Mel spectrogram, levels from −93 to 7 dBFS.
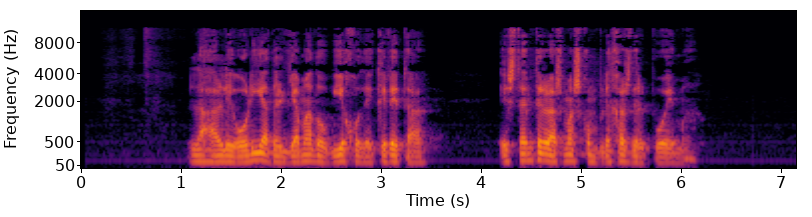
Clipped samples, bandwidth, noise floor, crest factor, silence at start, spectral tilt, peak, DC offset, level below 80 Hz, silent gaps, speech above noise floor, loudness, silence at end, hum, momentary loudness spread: under 0.1%; 11.5 kHz; -72 dBFS; 20 dB; 1.05 s; -4.5 dB/octave; -6 dBFS; under 0.1%; -54 dBFS; none; 48 dB; -24 LUFS; 1.05 s; none; 10 LU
